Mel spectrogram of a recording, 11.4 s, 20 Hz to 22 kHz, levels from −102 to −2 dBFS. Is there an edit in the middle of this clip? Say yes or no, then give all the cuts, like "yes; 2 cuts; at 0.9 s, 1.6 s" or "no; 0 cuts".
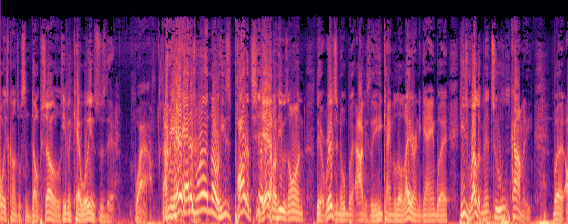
yes; 4 cuts; at 3.6 s, 5.0 s, 5.4 s, 10.2 s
